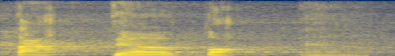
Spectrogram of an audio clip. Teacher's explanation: kemudian makhroj yang ke-12 yaitu makhrajnya tak Dal tok ini keterangannya punggung ujung lidah mengenai pangkal gigi depan atas punggung itu artinya lidah bagian atas punggung ujung ya ujung lidah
